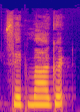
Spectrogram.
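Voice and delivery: ordinary delivery

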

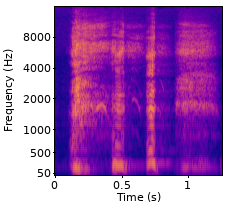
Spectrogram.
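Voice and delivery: short breathy laugh at himself; embarrassed little chuckle; sheepish laugh. Real, not acted. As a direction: laugh off the confession. Laughs at own admission.

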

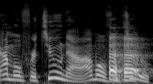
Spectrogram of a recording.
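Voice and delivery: high, loud, chipper self-consoling; mock upbeat analyst. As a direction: cheer yourself up like a batter who went hitless. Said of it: "He's like".

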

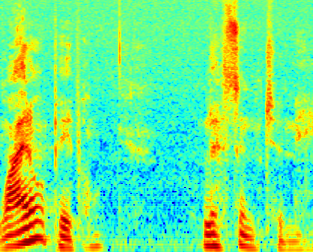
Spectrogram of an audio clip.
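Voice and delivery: a grieving, sinking question; weeping. Retold or imitated. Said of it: "And he was weeping".

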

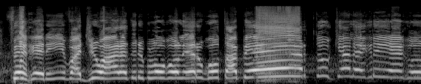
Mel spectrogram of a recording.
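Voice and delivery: excited goal call. Real, not acted. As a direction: race up to the goal. Fast rising goal build-up.

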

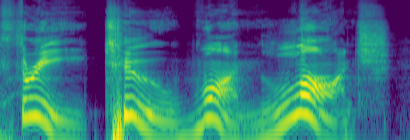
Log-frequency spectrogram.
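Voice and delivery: loud mock launch countdown, spaced out; called-out countdown. Slide operator about to drop the rider, calling out the countdown. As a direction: punch each count and lift the final command.

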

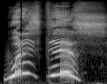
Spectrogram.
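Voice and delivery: very high, drawn-out cry of disbelief; exasperated high-pitched bewilderment; incredulous. Real, not acted. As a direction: stretch it out in a baffled squeal. Baffled reaction to bizarre film character.

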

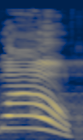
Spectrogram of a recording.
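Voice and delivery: high, drawn-out "whoa"; startled whoa. Retold or imitated. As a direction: imitate a crowd's startled reaction. Crowd's reaction to a fire.

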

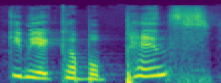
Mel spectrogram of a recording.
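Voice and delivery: high, hammed-up trashy British; trashy British accent. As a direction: put on a high-pitched British street accent. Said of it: "in your trashy, uh, British".

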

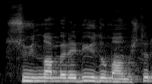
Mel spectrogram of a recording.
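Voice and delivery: ordinary talk, nothing marked

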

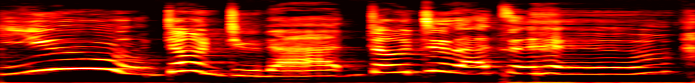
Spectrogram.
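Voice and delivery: loud, high, drawn-out protest; mock scolding. Viewer scolds Rafiki for raising Simba's hopes, mock outrage. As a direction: scold in exaggerated dismay, stretching the words.

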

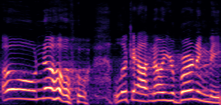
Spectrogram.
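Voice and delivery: panicked ghost. Acted. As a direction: recoil from the angel with a frightened yelp. Ghost burned by approaching angel.

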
